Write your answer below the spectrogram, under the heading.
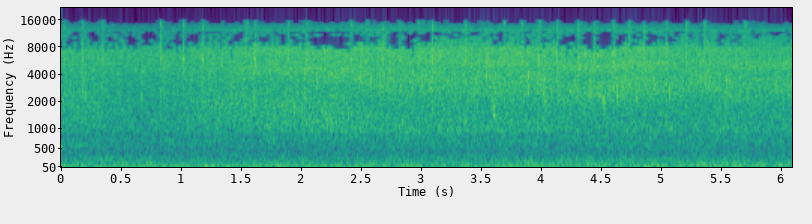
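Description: Water from an ornate bronze fountain's jets splashing steadily into its basin.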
